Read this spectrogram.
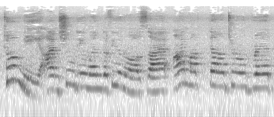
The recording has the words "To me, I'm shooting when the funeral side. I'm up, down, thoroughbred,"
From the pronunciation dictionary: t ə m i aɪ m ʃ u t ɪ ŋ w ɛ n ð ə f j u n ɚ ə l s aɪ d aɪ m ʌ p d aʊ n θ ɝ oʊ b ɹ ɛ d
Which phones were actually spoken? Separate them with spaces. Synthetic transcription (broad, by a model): t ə m i aɪ m ʃ u t ɪ ŋ w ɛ n ð ə f j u n ɚ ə l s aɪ aɪ m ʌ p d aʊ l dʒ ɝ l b ɹ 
